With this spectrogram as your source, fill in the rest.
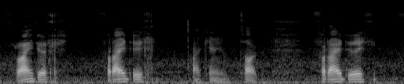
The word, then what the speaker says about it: Friedrichshafen: It took a while just to pronounce this word, but it's German. It's Friedrichshafen. Yeah, Friedrich. I can't even talk. Friedrichshafen.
